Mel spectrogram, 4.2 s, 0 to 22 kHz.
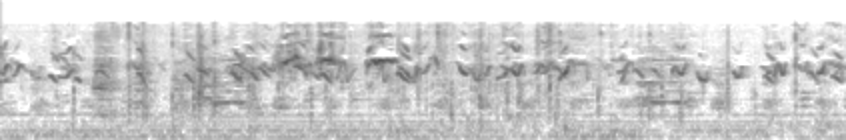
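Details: Dense chorus of newly hatched Brahma chicks, part of an 80-chick hatch on 17 June 2018: many shrill, overlapping peeps with rapid up-and-down inflections, continuous throughout, above a constant low droning hum.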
